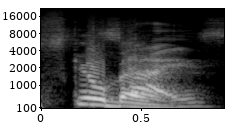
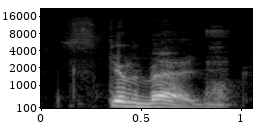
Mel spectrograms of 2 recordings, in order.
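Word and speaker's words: Skillibeng: And Skill bang. Skill I bang. Skilla bang. Skilly bang. Oh, yes. Skilly bang.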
